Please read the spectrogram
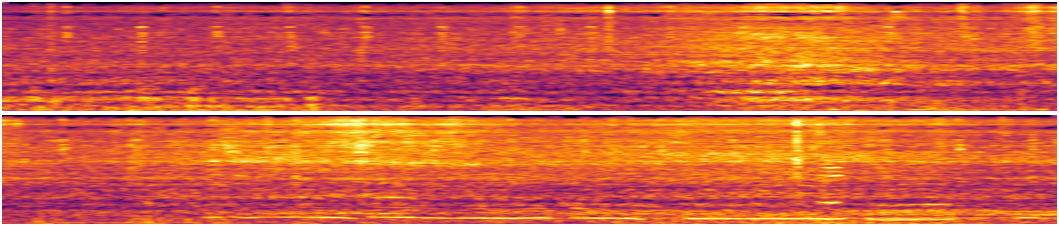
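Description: Car cabin noise while driving slowly: a steady low rumble from the road and engine. From about six seconds in, a faint held tone joins it, stepping slightly up and down in pitch.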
